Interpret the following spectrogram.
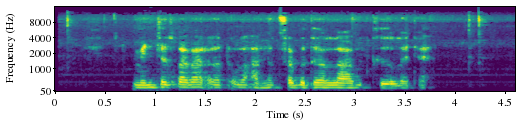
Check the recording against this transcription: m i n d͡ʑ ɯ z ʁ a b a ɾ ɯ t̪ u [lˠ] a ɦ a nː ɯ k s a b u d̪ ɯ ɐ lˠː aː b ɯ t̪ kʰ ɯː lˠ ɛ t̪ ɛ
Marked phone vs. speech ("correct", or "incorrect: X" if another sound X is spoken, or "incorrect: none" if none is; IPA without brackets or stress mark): correct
